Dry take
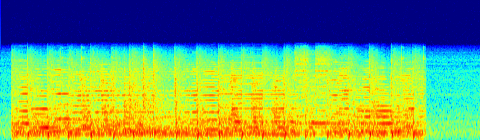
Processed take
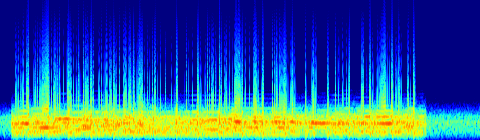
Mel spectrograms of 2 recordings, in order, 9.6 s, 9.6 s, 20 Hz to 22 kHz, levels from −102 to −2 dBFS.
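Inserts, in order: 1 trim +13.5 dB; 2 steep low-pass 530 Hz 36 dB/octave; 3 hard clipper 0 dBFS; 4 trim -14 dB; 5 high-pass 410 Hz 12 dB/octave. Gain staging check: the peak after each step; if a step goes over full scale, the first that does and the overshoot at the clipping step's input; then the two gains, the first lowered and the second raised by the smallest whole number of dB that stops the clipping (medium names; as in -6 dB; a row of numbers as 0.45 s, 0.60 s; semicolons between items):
+8.5 dBFS, +8.0 dBFS, 0.0 dBFS, -14.0 dBFS, -13.5 dBFS; step 1, 8.0 dB; step 1 +5.5 dB, step 4 -6 dB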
